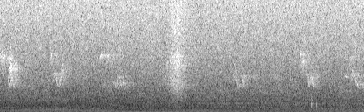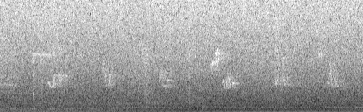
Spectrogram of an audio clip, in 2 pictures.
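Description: Nearly silent room tone with a low, steady hum, over which a bird chirps faintly, one short high note every half-second to a second. A soft rustle comes about three and a half seconds in.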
